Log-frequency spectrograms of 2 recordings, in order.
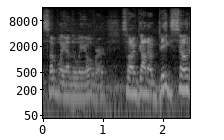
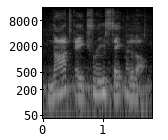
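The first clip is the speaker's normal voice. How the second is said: usual speaking voice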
